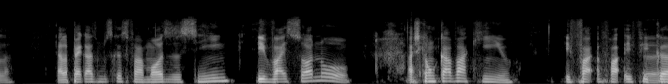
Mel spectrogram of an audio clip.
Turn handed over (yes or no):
no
